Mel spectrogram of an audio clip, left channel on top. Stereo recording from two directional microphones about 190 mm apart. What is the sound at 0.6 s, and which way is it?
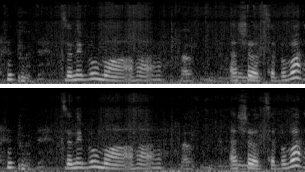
Speech, 10° right (ahead or behind).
